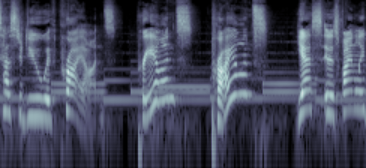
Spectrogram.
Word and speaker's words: prion: The pronunciation is actually preon and despite the internet itself in different articles stating that you can pronounce it both ways, in academic documents and settings, preon is the only way you should be pronouncing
